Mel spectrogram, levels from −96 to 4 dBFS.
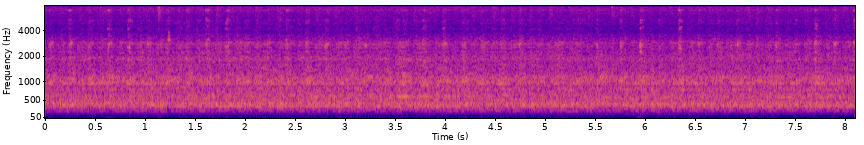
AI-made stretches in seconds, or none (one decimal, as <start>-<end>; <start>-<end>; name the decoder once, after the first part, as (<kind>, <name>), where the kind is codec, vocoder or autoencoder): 0.0-5.6 (vocoder, WaveNeXt)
